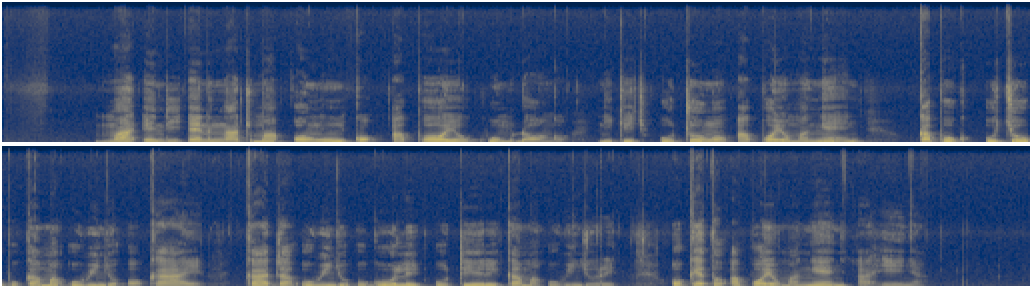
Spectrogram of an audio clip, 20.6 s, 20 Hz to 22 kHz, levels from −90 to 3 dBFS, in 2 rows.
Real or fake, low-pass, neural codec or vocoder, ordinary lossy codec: real; none; none; none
